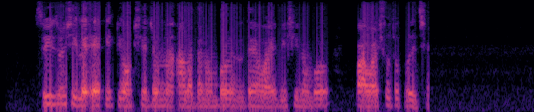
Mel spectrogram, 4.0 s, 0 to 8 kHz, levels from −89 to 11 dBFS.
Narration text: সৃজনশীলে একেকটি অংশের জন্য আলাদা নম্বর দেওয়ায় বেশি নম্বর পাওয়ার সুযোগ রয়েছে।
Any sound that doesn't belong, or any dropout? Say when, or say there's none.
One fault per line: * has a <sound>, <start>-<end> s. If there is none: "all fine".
all fine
